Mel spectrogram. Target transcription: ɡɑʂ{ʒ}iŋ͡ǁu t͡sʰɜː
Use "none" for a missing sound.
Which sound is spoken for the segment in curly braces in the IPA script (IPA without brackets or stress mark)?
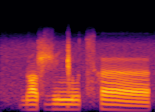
ʒ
